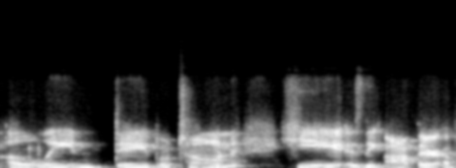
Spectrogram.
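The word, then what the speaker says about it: Alain de Botton: with a quote from i believe you pronounce his name elaine dey bouton he is the author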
